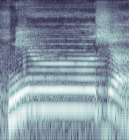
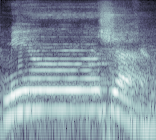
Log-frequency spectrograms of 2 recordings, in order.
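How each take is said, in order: The two takes are said the same way.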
